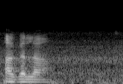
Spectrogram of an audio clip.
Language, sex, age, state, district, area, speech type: Punjabi, male, 18-30, Punjab, Mohali, rural, read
